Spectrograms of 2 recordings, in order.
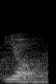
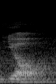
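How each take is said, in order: No difference in how they are said.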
